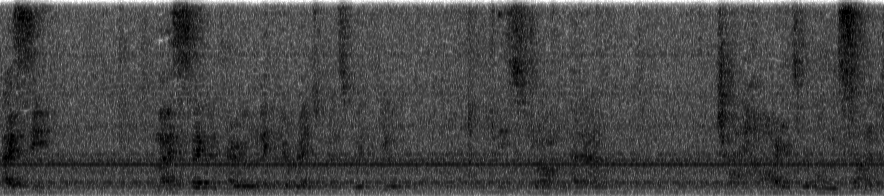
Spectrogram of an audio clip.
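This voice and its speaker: A man's voice: medium pitch, expressive, measured pace, long pauses, close to an everyday voice. A man acting a pompous, scornful undertaker and businessman in a staged play reading, declaiming with bombast and sarcasm. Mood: solemn, consoling. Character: pompous, scornful, grandiose cut-rate undertaker and businessman husband. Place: live reading in an echoey performance room. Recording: roomy, distant, noisy live theatre recording.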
